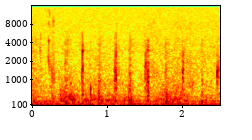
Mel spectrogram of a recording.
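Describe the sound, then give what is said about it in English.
Close-miked chewing, with a steady run of moist, crunchy bites and smacks repeating every fraction of a second at a loose, irregular pace. No one speaks. “I hate that you're chewing into the mic. It's so gross.”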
